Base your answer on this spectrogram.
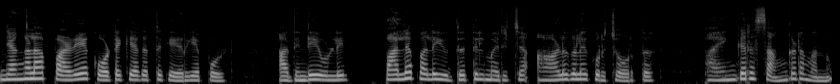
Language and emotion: Malayalam, sad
